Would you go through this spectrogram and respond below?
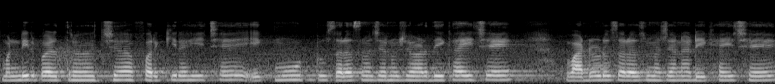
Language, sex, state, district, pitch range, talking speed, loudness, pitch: Gujarati, female, Gujarat, Valsad, 195-205 Hz, 140 wpm, -17 LUFS, 195 Hz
